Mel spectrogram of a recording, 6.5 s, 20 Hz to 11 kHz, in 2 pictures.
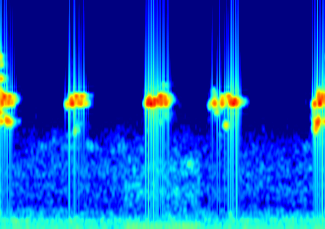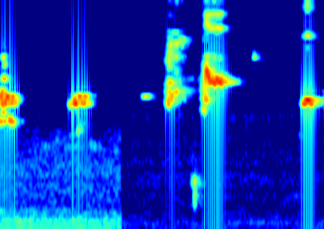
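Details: Northern Shrike singing: a series of short whistled and chirpy notes near the same pitch, repeated about every 0.7 seconds, followed by a burst of sharper, higher chattering notes.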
